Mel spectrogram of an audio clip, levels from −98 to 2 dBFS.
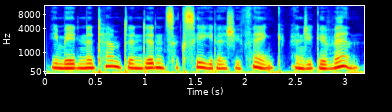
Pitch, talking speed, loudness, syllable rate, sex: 185 Hz, 265 wpm, -15 LUFS, 5.3 syllables/s, female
